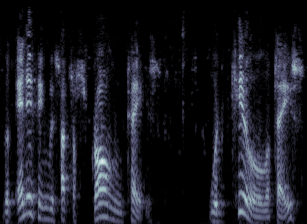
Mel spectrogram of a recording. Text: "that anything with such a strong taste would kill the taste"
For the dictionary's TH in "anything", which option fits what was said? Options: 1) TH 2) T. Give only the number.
1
